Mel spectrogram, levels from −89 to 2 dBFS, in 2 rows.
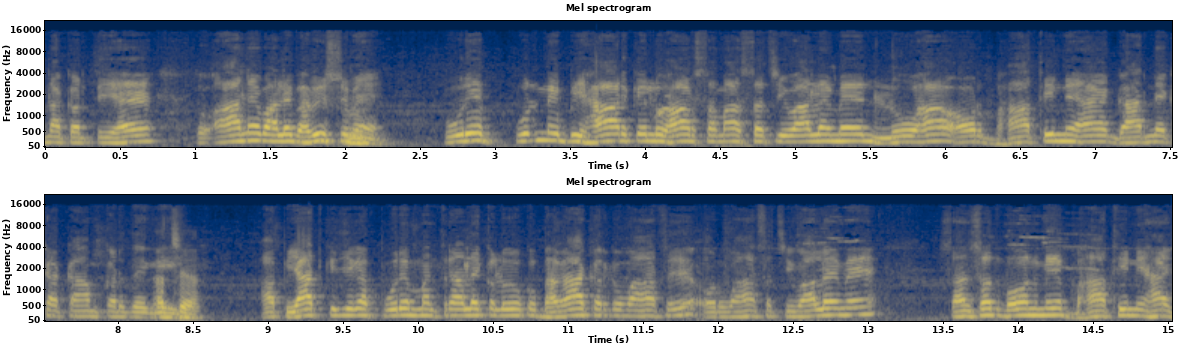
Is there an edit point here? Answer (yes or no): no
